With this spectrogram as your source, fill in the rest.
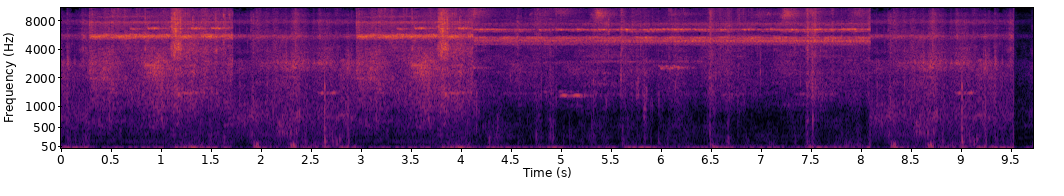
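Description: Leaves and stems rustle as hands brush through plants.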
